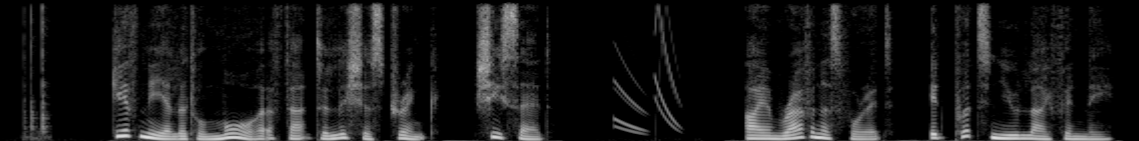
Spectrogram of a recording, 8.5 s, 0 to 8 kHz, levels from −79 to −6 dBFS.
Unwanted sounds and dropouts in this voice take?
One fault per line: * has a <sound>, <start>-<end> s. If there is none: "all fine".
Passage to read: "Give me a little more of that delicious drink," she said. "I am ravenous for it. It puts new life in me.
* has a tap, 0.2-0.4 s
* has a chirp, 4.6-5.1 s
